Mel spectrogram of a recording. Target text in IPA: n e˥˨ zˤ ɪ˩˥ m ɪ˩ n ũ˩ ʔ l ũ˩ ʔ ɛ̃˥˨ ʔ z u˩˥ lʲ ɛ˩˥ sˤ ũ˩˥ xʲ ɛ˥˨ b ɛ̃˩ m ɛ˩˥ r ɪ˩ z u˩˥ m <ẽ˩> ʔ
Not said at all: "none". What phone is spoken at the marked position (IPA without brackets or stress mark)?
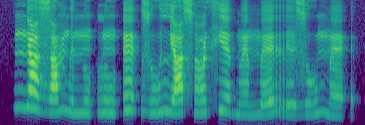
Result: ɛ̃˩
